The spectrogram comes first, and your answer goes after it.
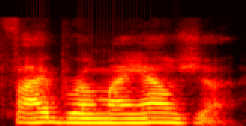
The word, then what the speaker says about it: fibromyalgia: Um, one of the things with um, another disease that a lot of us have is fibromyalgia. First three letters are fib. Okay, third syllable is mine.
